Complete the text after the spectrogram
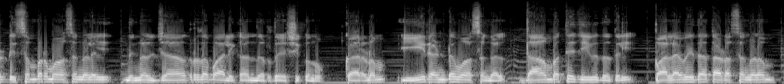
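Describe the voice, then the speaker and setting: A man with a low voice narrates a horoscope from a script. His reading is even and formal, and soft music plays under it. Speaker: astrology narrator. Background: soft instrumental music.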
